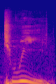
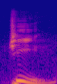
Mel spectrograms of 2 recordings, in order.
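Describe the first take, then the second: First: The word begins with a 'tw' sound instead. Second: The word begins with a clear 'tr' sound. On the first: The speaker calls it wrong. "they couldn't say tree. They said twee" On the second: The speaker calls it right. "I only think of Ghana tree"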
